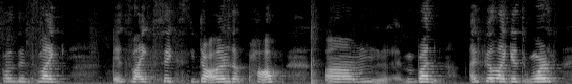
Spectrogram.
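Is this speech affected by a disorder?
Yes: cerebral palsy; spastic quadriplegia.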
